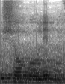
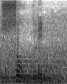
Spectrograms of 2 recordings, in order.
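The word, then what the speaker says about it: شغل: Ayat ini ada qiraat lain yang membacanya berbeda dengan yang tadi itu. Ada yang membacanya inna ashabal jannatil yawma fi syughlin. Waqaf di goinnya itu apa? Sukun, mati. Kalau di kita fi syughulin. Ada yang lain fi syughlin.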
